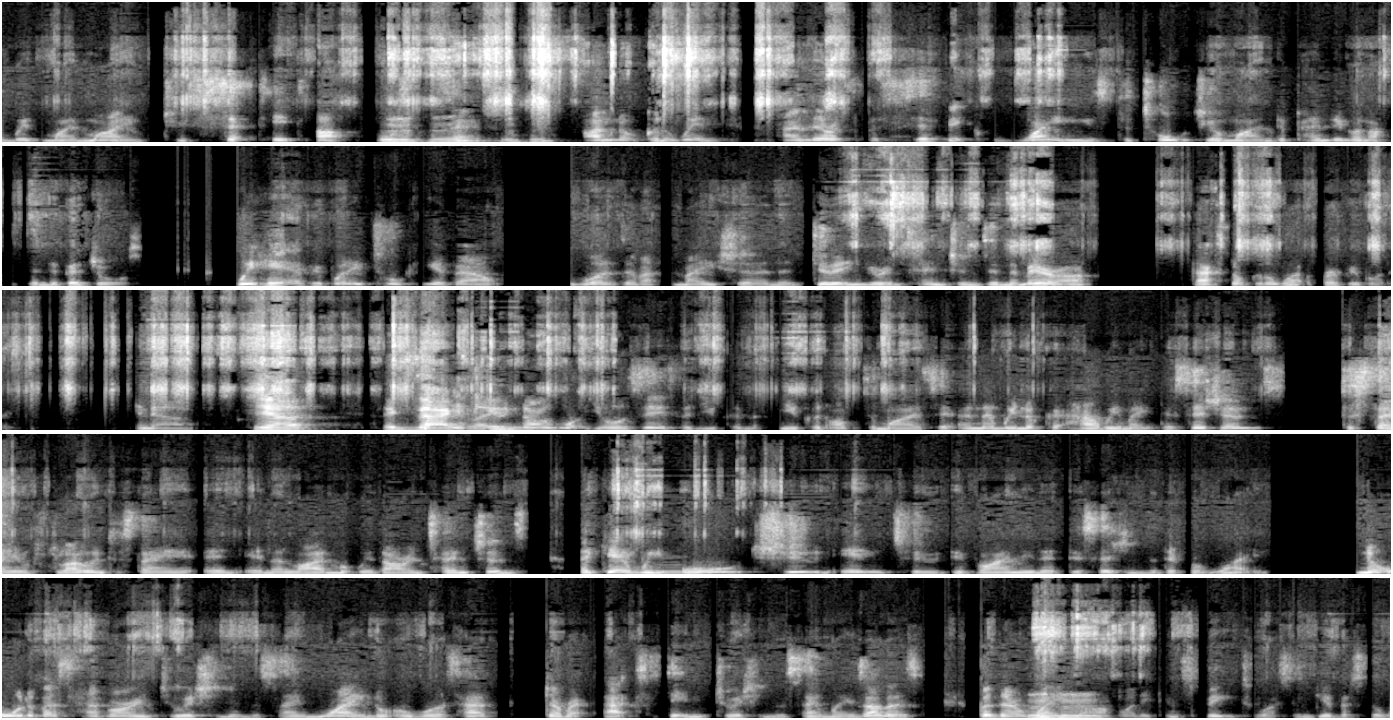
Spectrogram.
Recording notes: The Midlife Makeover Show LIVE on Instagram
